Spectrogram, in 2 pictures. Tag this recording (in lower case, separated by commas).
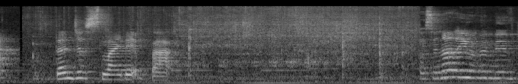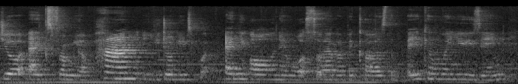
speech, inside a small room, music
